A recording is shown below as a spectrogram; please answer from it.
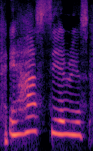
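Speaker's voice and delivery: high, pleading protest; desperate. A narrator's reading. Girl protesting a professor's hatred to the headmaster, desperate. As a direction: argue desperately, voice pitched right up. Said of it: "sagte Hermine verzweifelt".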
